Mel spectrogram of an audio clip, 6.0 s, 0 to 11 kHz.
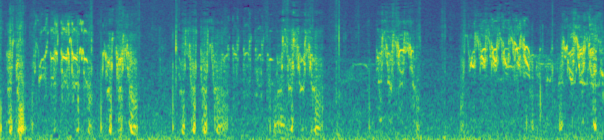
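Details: Black storks at a nest in Estonia during an adult's feeding visit, evening of 4 June 2019: bursts of harsh, rasping, hissing calls with rapid pulses, repeated in loud clusters.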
